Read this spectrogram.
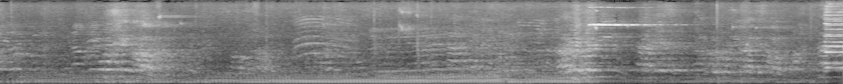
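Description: Young men shout to each other during a game.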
